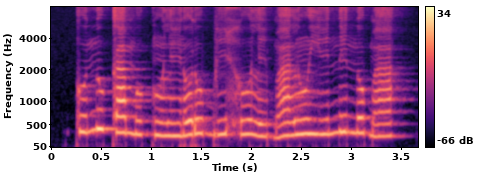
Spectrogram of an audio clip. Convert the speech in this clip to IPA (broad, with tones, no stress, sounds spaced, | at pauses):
k u˧ n u˦ k a˧ m u˨ k ũ˨ l ĩ˨ ɾ o˨˦ ɾ u˦ b i˧ h u˧ l i˨ b ã˨˦ l ũ˧ j i˧ n i˦ n o˦ b ã˧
